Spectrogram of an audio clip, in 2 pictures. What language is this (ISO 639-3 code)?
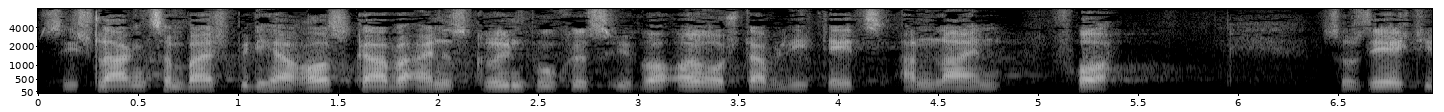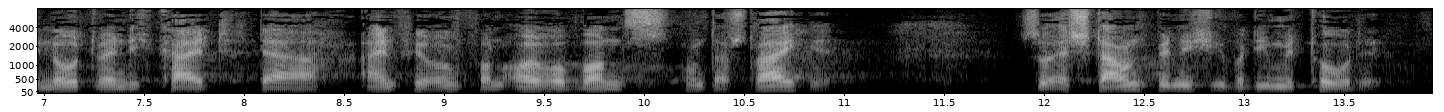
deu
